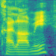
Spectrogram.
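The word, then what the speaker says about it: Kyalami: It's been a while since the last round in Kailami, which I've only just recently found out is pronounced Kailami.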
